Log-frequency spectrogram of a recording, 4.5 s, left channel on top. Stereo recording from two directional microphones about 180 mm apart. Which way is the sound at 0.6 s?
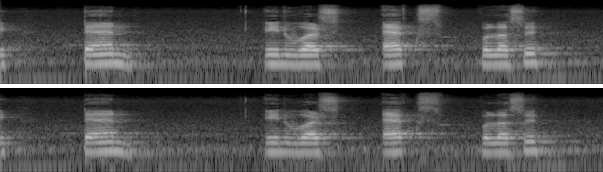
15° left (ahead or behind).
